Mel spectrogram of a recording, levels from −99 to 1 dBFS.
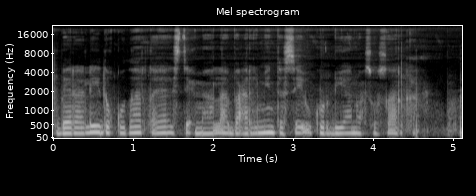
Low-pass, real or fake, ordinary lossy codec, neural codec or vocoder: none; fake; none; vocoder, 44.1 kHz, 128 mel bands every 256 samples, BigVGAN v2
